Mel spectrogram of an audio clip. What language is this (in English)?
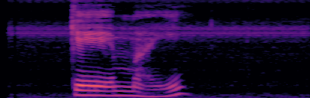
Thai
